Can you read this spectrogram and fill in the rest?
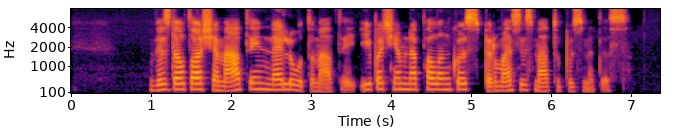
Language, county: Lithuanian, Vilnius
